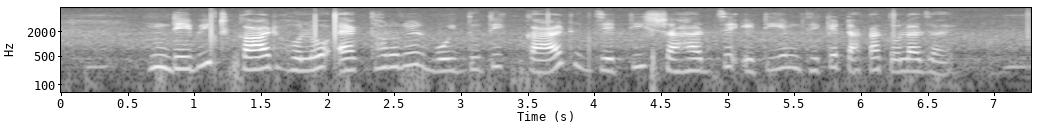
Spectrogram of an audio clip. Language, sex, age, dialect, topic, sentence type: Bengali, female, 25-30, Standard Colloquial, banking, statement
